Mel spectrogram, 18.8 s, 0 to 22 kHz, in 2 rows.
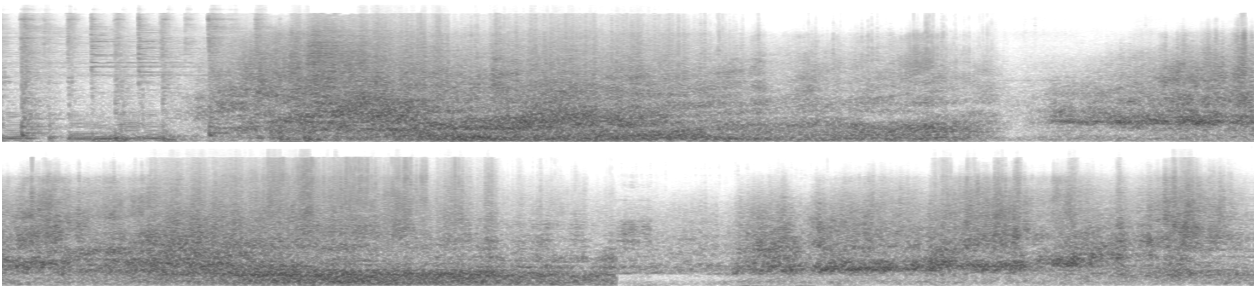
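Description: A Ukrainian Air Force Sukhoi Su-27 Flanker jet flies at an airshow in poor weather, its loud roaring engine noise rising and fading in long sweeping passes with brief dips between.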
